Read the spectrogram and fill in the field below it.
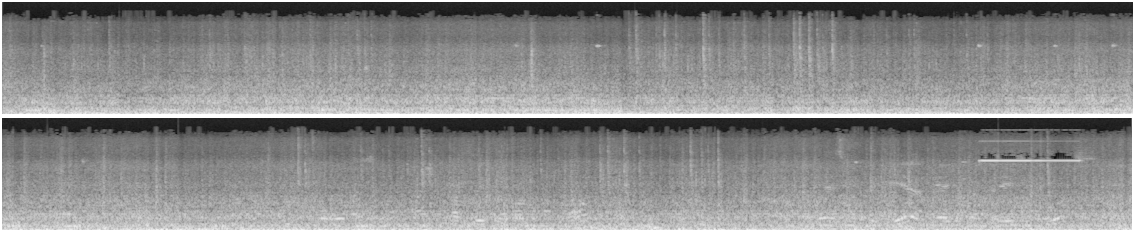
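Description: A vehicle's engine rumbles steadily while driving.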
